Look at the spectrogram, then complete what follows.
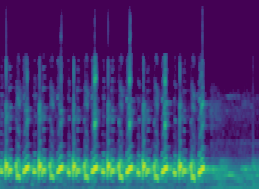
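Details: Female yellow-vented bulbul giving ngropel, a provoking chatter: two seconds of quick, evenly spaced bubbling notes that swing up and down, ending in a faint fading tail.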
